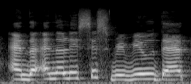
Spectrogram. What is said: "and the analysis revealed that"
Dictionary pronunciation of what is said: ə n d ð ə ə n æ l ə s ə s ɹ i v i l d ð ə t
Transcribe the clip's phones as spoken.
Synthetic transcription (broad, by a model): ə n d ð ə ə n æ l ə s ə s ɹ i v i d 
